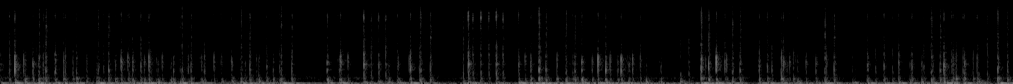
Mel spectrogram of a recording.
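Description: Both hands type rapidly with short-nailed fingertips on the plastic chiclet keys of a black laptop resting on a desk. A dense, steady stream of soft, short clicky taps with a low, thumpy body is heard, with brief pauses around three and four and a half seconds. Each tap dies away almost instantly.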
